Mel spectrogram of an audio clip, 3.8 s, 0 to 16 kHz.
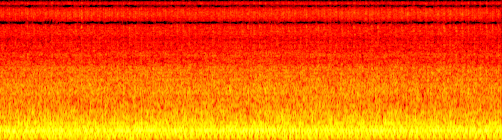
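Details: Honda HR173 push rear-roller rotary lawnmower after a detailed carb clean and service, started on choke: steady even drone at constant speed, no misses, surging or knocking; it revved high on start, which these all do; runs normally.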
